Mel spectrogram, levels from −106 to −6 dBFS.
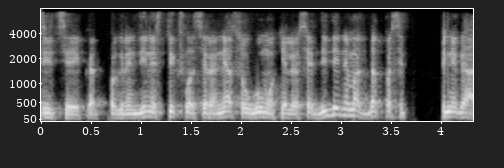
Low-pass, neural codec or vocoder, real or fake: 7.2 kHz; none; real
